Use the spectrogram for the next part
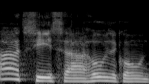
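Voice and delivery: American voice doing a badly faked Irish accent. Speaker asks the others which is more offensive: an american trying an irish accent. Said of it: "when an American tries an Irish accent".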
